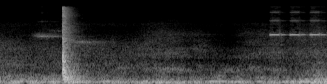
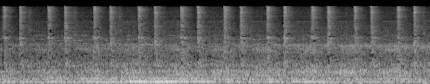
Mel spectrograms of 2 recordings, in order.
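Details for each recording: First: Electrolux EWF85743 washing machine that won't wash: the door lock clicks repeatedly, then three quick high beeps over a low hum as it immediately shows error E40, a door lock fault. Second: Electrolux washing machine after repairing door lock fault E40: steady low motor hum with light even ticking three to four times a second; machine now running normally.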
